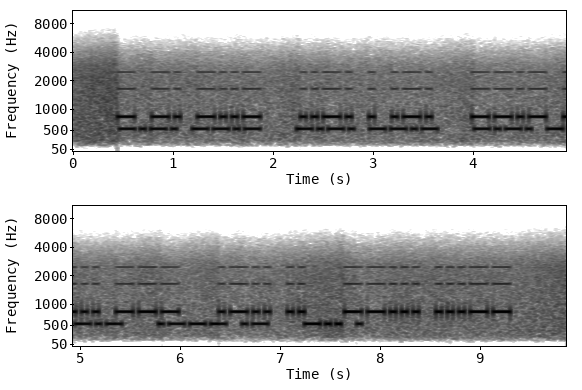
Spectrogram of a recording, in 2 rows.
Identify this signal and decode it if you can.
Morse code, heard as two keyed tones, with radio static. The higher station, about 21 wpm, 820 Hz: TNX FER QSO LI 73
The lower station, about 23 wpm, 540 Hz: CQ CQ CQ JA DE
